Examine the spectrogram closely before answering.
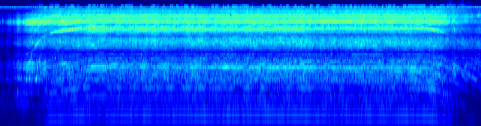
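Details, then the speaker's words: Electric motor of a Dumas Hurricane RC conversion at maximum power after improving connections; steady high whine with slight wavering, surging slightly, losing and recovering power, but far better than before, with strong thrust. "I don't know if you could hear it but it was kind of surging slightly like losing a bit of power recovering losing power"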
